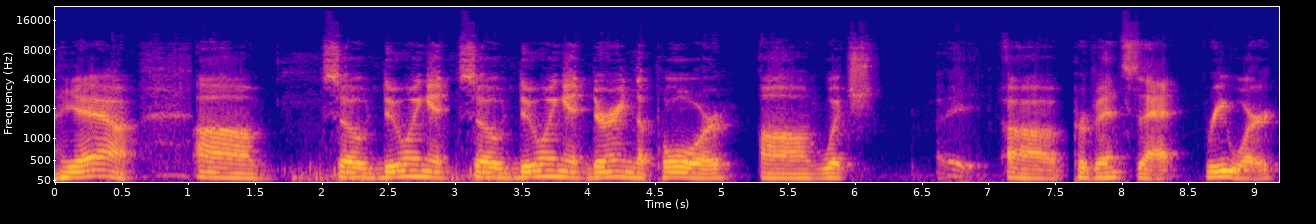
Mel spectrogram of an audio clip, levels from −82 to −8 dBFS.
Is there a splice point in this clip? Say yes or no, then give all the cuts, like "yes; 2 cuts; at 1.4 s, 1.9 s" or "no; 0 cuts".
yes; 4 cuts; at 1.0 s, 3.0 s, 5.2 s, 7.6 s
